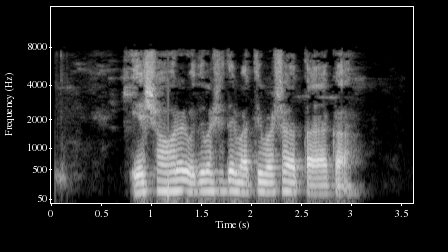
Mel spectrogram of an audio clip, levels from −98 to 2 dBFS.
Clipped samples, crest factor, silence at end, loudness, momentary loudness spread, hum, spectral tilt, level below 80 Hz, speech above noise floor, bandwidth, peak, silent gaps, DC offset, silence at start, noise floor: under 0.1%; 14 dB; 0.6 s; -15 LUFS; 6 LU; none; -5 dB/octave; -52 dBFS; 41 dB; 8 kHz; -2 dBFS; none; under 0.1%; 0.75 s; -55 dBFS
